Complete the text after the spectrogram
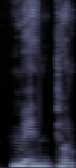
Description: MinderDiphone.wav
